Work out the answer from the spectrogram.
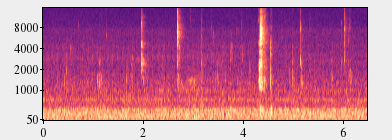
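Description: Mouth sounds of someone chewing shrimp in creamy Alfredo sauce: about six short, sharp, wet clicks and smacks, the loudest a little past the middle, over a low steady hum.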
